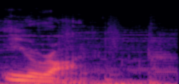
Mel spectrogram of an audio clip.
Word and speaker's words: Iran: It's pronounced Iron have won down and completed their progress final missions for 12 hours at which point the war will be considered ended officially.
